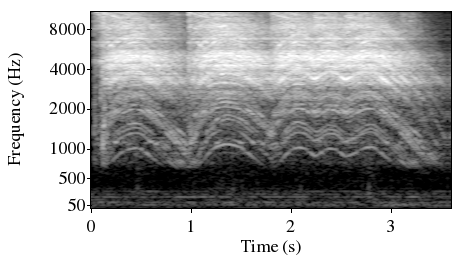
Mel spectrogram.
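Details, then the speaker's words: CX-20 quadcopter after conversion to an APM 2.6/2.8 flight controller, with ESCs calibrated: all four brushless motors whine smoothly and in step, rising and falling together with throttle; normal motor operation. "after you hear that musical tone there and if it's all quiet you can move your throttle up and all the four morar should turn at the same"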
